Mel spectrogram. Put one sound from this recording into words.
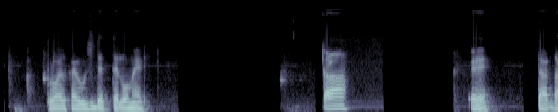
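A man speaks in short bursts through an online call.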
